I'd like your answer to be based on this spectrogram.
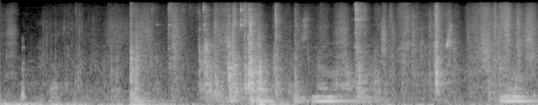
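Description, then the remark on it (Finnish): The heavy main passenger door of the ship Sampo grinds and clatters open over several seconds as people board, with scraping metallic bursts and a low rumble. Voices talk nearby. “Mikäs ovi tää? Tämä on pää, pääovi niin kuin asiakkaille, eli Kausi on ohi, niin täällä on esteitä tiellä.”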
